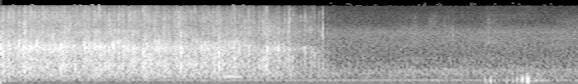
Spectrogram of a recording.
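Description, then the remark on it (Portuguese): A crowd claps steadily in a dense, even wash of applause for about three seconds, then it stops abruptly, leaving a low hum and a couple of faint bumps. “Pode aplaudir, querida.”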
